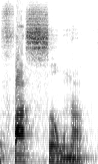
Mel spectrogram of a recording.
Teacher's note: Nesse caso é ditongo nasal, porque é pronunciado pela narina.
